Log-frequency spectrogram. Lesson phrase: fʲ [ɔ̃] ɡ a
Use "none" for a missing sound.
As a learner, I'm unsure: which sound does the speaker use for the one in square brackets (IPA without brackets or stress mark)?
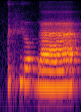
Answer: ɔ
